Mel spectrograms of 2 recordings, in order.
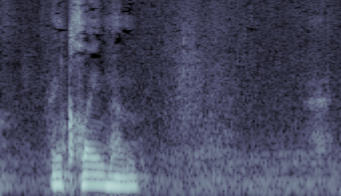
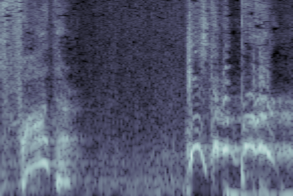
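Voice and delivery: shrill pleading mother. Retold or imitated. Mother begging the priest not to let her son burn, very high cry. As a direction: wail it in desperation.

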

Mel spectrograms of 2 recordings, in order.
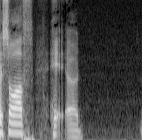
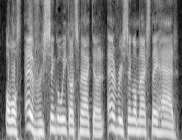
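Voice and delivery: usual speaking voice

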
